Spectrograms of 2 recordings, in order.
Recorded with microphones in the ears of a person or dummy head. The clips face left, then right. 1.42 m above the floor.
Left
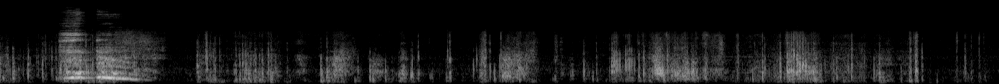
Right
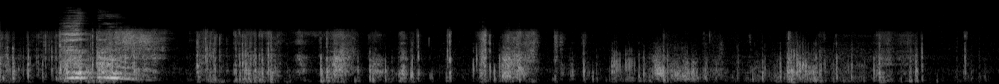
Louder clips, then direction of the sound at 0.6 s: Left 3 dB; 65° left (ahead or behind).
